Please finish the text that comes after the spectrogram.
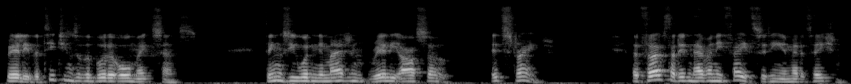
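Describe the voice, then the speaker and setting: A man, a Buddhist monk, reads translated spiritual teachings aloud in a scripted audiobook style, with measured, deliberate phrasing in short clauses. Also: a little high, darkish tone. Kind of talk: scripted audiobook-style reading of dharma talks.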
